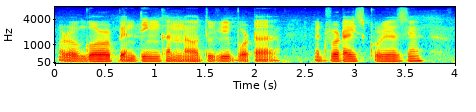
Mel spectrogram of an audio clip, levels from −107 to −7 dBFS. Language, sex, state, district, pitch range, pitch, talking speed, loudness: Nagamese, male, Nagaland, Dimapur, 115-120 Hz, 115 Hz, 150 wpm, -20 LUFS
